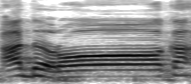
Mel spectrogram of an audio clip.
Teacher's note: अदराका। रा को लंबा हमने इसलिए किया क्योंकि इसके ऊपर खड़ा ज़बर है, जिस हरफ के ऊपर खड़ा ज़बर आ जाए उसको एक अलिफ के बराबर लंबा करके पढ़ते हैं।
